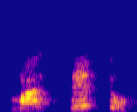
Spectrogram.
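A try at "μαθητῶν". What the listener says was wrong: No, ese es el error. Macetón. Mira el acento circunflejo. No es el acento sobre la eta, sino sobre la última sílaba.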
